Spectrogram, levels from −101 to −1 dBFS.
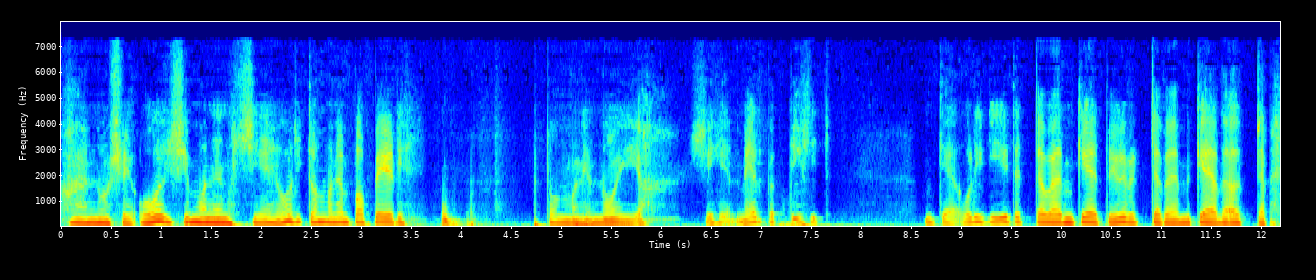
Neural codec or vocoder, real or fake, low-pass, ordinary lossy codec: codec, 16 kHz, 1.1 kbps, Voila-Tokenizer; fake; none; none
